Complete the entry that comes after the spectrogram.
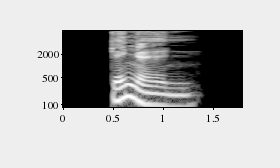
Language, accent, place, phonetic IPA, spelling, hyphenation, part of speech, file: German, Germany, Berlin, [ˈɡɛŋɛl̩n], gängeln, gän‧geln, verb, De-gängeln.ogg
- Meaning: 1. to make walk 2. to straitjacket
